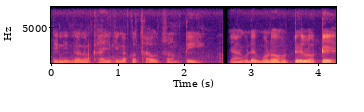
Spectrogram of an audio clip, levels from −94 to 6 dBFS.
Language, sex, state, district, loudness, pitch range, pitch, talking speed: Odia, male, Odisha, Malkangiri, -21 LUFS, 105-115 Hz, 110 Hz, 155 wpm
